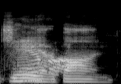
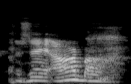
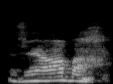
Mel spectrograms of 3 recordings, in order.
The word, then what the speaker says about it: Herbin: Oh, Gerban. Gerban, because it's French, and I hate the French. Arba. You're not supposed to pronounce the N. Arba. Or the H.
